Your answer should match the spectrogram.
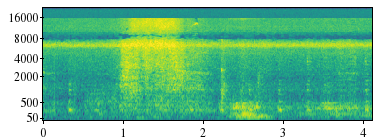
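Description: Near silence: room tone, with a faint hiss lasting about a second, about a second in.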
